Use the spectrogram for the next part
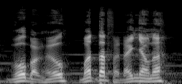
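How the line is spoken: Smiling, conciliatory male voice. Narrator (Vietnamese): Mỉm cười làm lành, hắn nói

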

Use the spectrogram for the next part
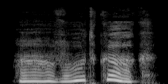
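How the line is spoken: Relieved exhale. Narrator (Russian): облегченно выдохнула она

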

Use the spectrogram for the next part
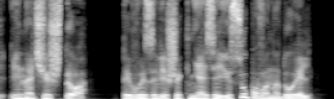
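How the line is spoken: Growl. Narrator (Russian): зарычал Никитич

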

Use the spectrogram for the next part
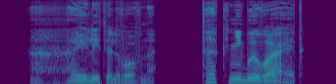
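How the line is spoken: Gentle. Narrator (Russian): мягко сказал я

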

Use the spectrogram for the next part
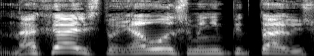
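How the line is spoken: Children yelling. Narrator (Russian): вопили ребята

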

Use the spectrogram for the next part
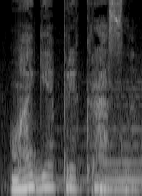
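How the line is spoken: Whisper. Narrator (Russian): прошептала я

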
